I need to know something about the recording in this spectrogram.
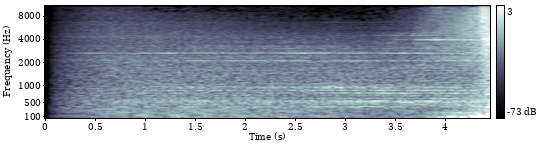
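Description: Intro music fading in over the first half second, then a steady, drone-like backing with a few held high notes and a shifting low bass line.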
